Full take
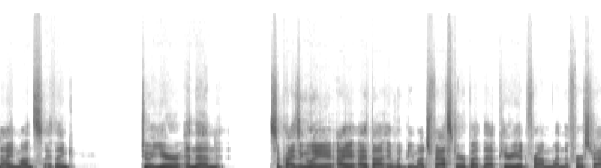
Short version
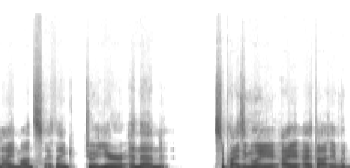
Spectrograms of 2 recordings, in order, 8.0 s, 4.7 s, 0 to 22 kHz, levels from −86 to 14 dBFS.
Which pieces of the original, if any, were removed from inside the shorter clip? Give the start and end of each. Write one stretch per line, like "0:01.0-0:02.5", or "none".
0:01.0-0:01.8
